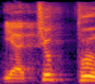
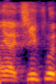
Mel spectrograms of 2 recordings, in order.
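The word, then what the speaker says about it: يجبّ: Santri akan tahu ini bacanya yajibu apa yajubbu. Kalau di hadis alislam yajublah mergo maknane y. Jadi ketika ada seorang sahabat lama sekali kafir dulu ketika Islam dia ngeluh, "Ya Rasulullah, setelah saya Islam apa dosa saya zaman jahiliah diampuni?" Terus Nabi ngentikan, "Alislamu yajubbu maqoblah." Itu bacanya bukan yajibu tapi apa?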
